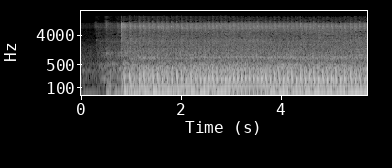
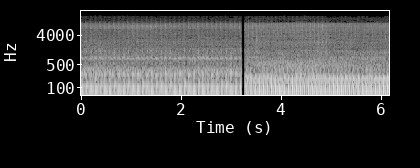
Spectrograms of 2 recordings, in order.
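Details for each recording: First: Yamaha Aerox scooter catches and settles into idle with a light, regular ticking over the putter, mild while cold; it grows to a rattle when warm and disappears on throttle. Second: Yamaha Aerox scooter after valve clearance adjustment, rocker arms found fine: steady, even putter with a quick regular beat, no ticking clatter left; normal idle.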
